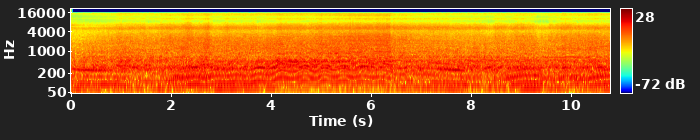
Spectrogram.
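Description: A dirt late model race car's V8 engine roars at full throttle, heard from inside the car.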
